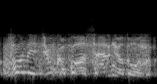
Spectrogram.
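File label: Hungarian left wing mood high, speech; War Thunder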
